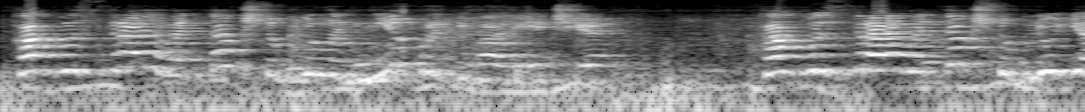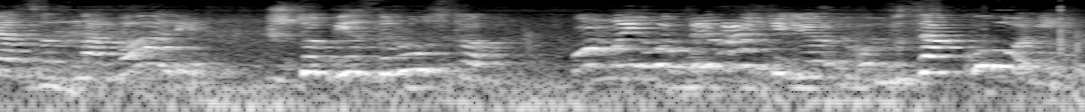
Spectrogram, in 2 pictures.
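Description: Brief: woman in her fifties, high lively voice, insistent meeting speaker; recorded from afar in a boomy hall. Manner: emphatic, lively, repeats for emphasis, keeps asking "understand?". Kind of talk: impassioned public remarks. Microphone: far camera, no microphone. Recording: echoey hall from far off with noise.

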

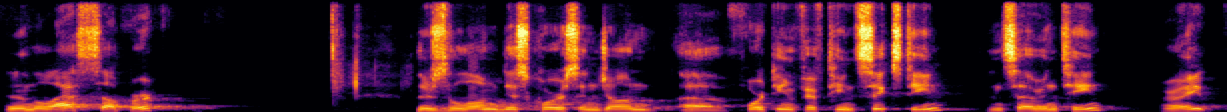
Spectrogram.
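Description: Mellow male preacher in a reverberant hall. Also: a little high, a little slow. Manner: explanatory, frequent checking tags like "right?" and "okay?". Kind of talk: sermon, conversational teaching. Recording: long reverb of a large hall.

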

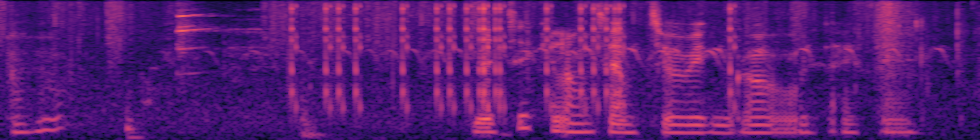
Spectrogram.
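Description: Woman, gravelly low voice, flat, noisy distant line. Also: slow. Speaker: co-op gaming partner. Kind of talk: casual gameplay chat.

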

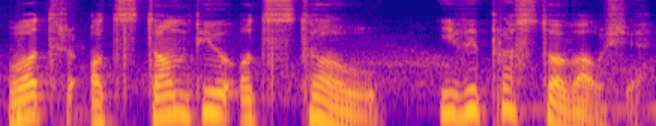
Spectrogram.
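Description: A man narrating an audio drama in an even storytelling tone. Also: on the high side, measured pace, a little hiss or hum.

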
